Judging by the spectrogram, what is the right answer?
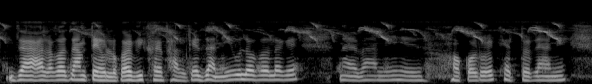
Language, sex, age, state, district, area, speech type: Assamese, female, 18-30, Assam, Lakhimpur, urban, spontaneous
